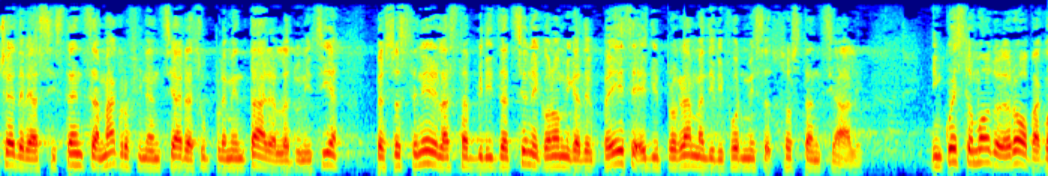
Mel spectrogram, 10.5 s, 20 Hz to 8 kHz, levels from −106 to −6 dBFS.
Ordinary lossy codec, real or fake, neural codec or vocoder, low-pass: none; real; none; 7.2 kHz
